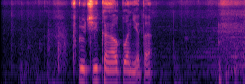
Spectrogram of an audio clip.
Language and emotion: Russian, neutral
